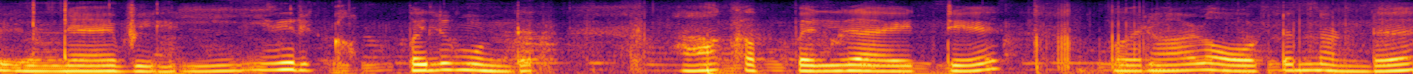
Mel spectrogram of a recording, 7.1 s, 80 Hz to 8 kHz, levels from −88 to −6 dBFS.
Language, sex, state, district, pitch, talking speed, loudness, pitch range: Malayalam, female, Kerala, Kasaragod, 220 Hz, 75 wpm, -16 LUFS, 210-235 Hz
